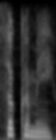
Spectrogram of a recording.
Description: (skə-mē, s-)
